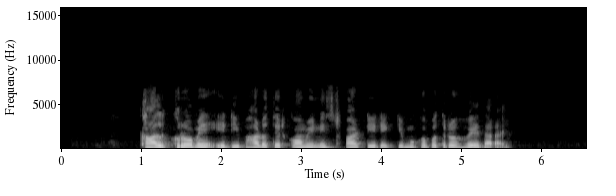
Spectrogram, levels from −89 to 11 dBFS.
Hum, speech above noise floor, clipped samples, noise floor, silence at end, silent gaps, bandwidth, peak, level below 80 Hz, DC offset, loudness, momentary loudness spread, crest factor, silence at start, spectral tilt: none; 64 dB; under 0.1%; -83 dBFS; 1 s; none; 6 kHz; -2 dBFS; -56 dBFS; under 0.1%; -19 LUFS; 9 LU; 18 dB; 1 s; -11 dB/octave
